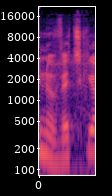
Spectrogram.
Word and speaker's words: Nowitzki: team dirk nowitzki i it's spelled nowitzki but like people say novitskiy all the time did dirk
